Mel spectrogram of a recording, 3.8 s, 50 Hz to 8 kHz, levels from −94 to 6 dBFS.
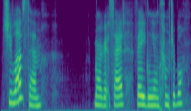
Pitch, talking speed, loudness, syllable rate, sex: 245 Hz, 110 wpm, -18 LUFS, 6.6 syllables/s, female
